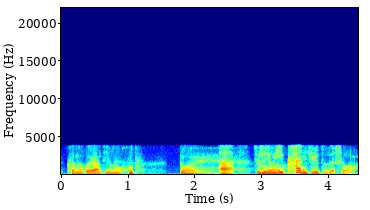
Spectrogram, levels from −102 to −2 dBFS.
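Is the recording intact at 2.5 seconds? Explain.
Yes, at 2.5 seconds the speech is intact, with no dropout, click or distortion, only the narrow telephone band of G.711 coding, which passes nothing above about 3.8 kHz.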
